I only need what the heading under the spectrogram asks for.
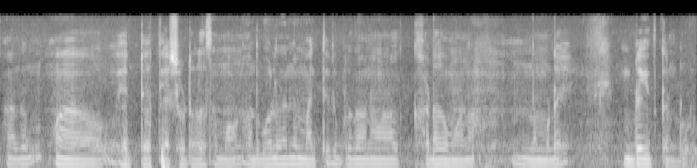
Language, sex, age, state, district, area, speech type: Malayalam, male, 45-60, Kerala, Alappuzha, rural, spontaneous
